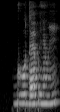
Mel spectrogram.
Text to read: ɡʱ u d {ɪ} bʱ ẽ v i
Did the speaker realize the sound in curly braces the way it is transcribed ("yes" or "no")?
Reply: no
